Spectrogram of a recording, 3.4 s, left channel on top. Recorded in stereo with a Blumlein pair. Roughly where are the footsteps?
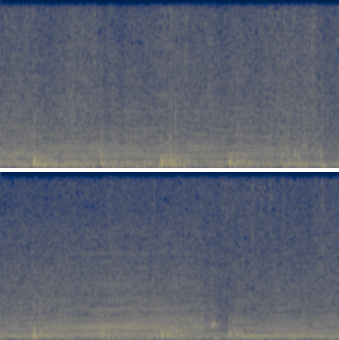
Ahead.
